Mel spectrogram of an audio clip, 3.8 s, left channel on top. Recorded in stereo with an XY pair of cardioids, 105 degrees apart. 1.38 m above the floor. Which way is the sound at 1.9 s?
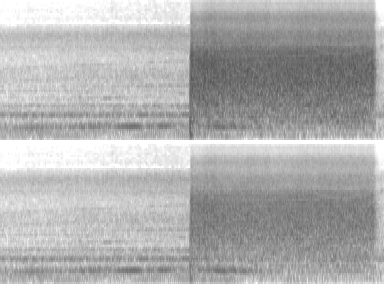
50° left.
